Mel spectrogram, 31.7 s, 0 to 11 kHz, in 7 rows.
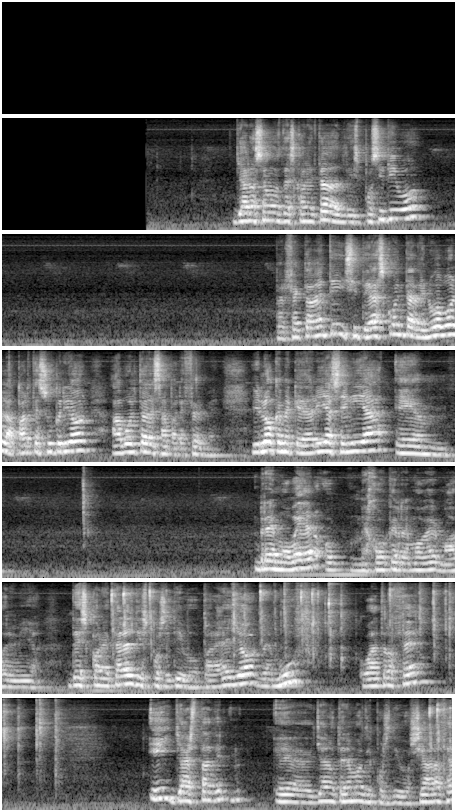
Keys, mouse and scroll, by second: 0.6-5.0 typing, 2.2 Tab, 2.7 Tab, 5.2 Tab, 5.5 Return, 23.7-26.9 typing, 27.2 Tab, 27.5 Return, 31.2-31.6 typing.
